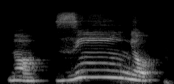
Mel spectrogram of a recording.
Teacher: A sílaba forte ficou o zi.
